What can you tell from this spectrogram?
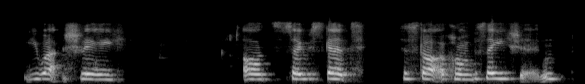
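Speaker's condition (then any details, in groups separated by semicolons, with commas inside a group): Cerebral palsy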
